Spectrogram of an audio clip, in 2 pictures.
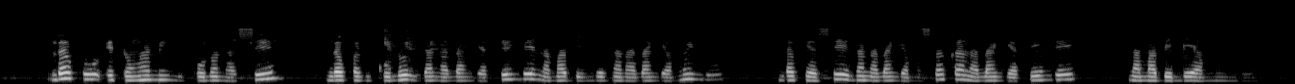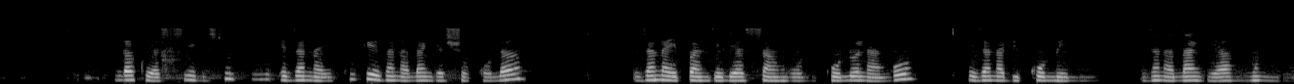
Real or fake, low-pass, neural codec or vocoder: real; 5.4 kHz; none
